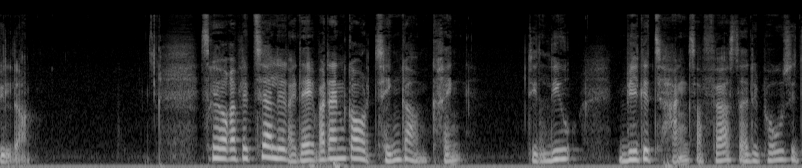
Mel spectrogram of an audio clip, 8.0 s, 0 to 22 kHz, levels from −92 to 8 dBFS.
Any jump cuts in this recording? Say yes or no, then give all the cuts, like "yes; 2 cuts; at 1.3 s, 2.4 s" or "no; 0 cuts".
yes; 5 cuts; at 2.1 s, 2.9 s, 3.7 s, 5.4 s, 6.9 s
